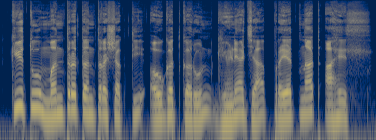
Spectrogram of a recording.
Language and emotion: Marathi, neutral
